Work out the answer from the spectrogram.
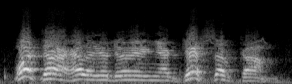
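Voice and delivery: impatient husband telling off his wife; irritated scolding. Acted. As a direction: bellow crossly at your dawdling wife. Scolds wife who has not come.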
